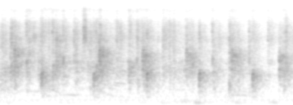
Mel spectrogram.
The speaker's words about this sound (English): Give her a round of applause for sure.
